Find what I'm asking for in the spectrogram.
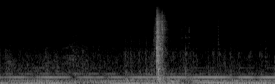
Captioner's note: arrows strike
